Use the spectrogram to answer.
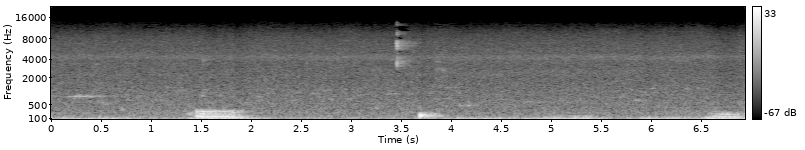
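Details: Adult man snoring while asleep at a woodland campsite at night. Low, rough, growl-like bursts recur against a deep outdoor rumble with a sharp knock. Snoring.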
